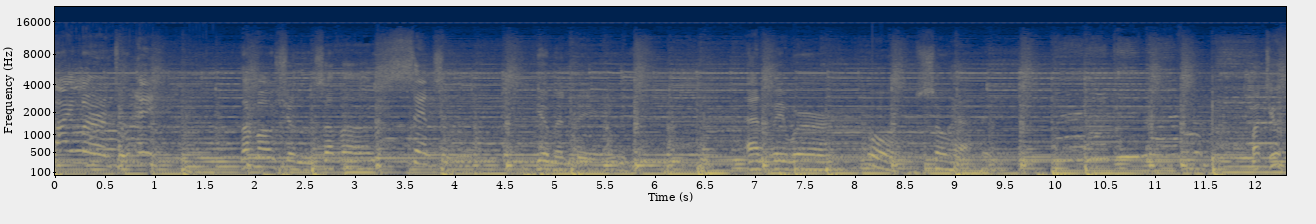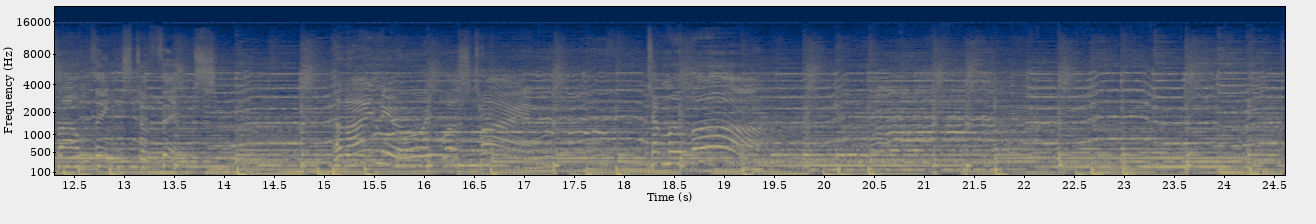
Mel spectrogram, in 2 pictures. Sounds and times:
Music: 0:00.0 - 0:24.6
Speech: 0:07.0 - 0:09.5, 0:11.9 - 0:14.0, 0:15.1 - 0:17.3.

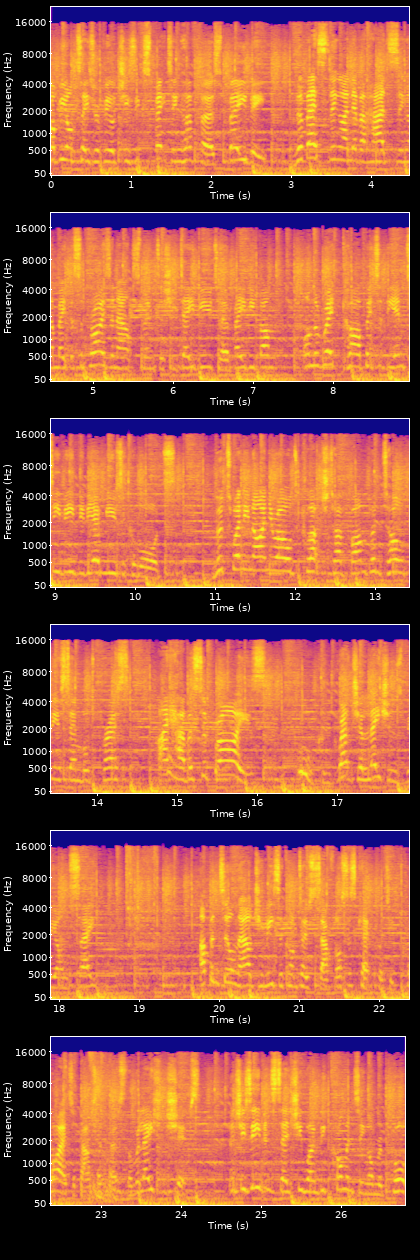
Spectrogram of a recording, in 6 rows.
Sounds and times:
Speech: 0:00.0 - 0:18.5, 0:19.8 - 0:26.8
Music: 0:00.0 - 0:26.8.

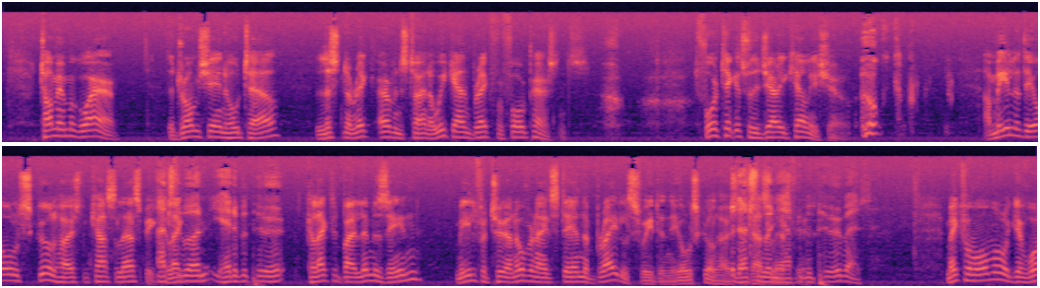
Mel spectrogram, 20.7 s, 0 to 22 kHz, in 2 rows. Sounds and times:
Speech: 0:00.4 - 0:05.9, 0:07.0 - 0:09.0, 0:09.8 - 0:19.1, 0:19.8 - 0:20.7.

